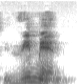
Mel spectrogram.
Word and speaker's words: women: We pronounce it as not women. Correct one is women. Woman, women.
